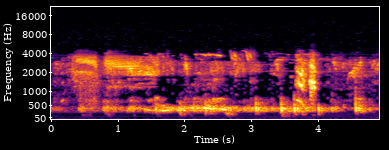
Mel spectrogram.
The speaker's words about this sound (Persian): صدای طرف خبر از یه پرنده میده.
